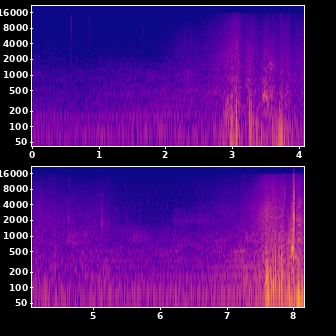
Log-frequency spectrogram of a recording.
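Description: Two golf iron shots, PING five irons striking the ball, the first about three seconds in and a louder one near the end. Wind on the microphone runs between them.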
